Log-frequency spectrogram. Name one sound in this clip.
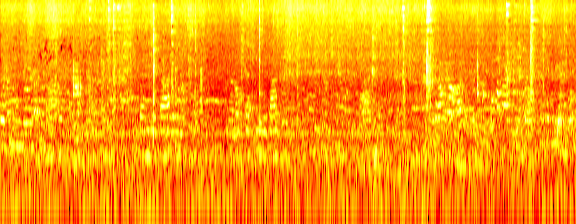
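Metal tongs click against a grill plate.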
